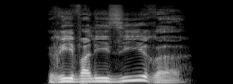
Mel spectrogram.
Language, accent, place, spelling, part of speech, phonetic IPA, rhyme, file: German, Germany, Berlin, rivalisiere, verb, [ʁivaliˈziːʁə], -iːʁə, De-rivalisiere.ogg
- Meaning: inflection of rivalisieren: 1. first-person singular present 2. first/third-person singular subjunctive I 3. singular imperative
